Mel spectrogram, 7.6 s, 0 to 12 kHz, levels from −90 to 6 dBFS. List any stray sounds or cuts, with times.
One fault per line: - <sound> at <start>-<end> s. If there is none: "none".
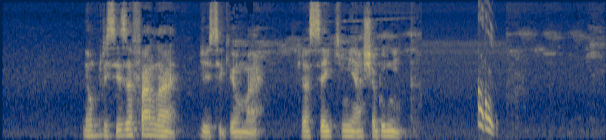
- chirp at 6.0-6.2 s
